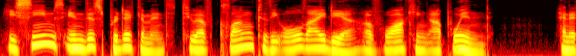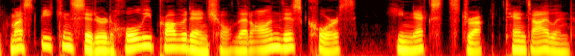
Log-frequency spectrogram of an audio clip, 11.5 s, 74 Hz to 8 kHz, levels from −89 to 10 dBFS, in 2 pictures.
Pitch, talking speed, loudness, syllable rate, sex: 135 Hz, 165 wpm, -18 LUFS, 4.5 syllables/s, male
